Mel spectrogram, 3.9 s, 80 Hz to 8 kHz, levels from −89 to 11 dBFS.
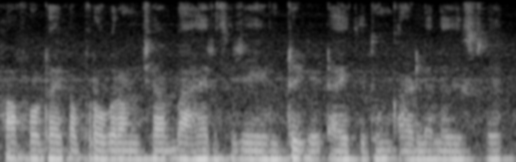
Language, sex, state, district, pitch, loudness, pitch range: Marathi, male, Maharashtra, Aurangabad, 115 Hz, -17 LUFS, 110-115 Hz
